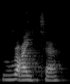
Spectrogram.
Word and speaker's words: writer: A W becomes a silent letter if it comes before the letter R in a word. So that means we can't hear the letter W when we say the word.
